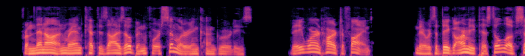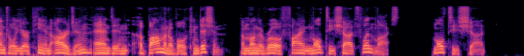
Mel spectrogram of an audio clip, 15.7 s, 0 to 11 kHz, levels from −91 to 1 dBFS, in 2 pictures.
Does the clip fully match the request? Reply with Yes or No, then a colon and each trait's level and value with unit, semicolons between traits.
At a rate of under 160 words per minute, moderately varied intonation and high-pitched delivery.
No: average, 150 wpm; average, 4.3 semitones; low, 115 Hz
